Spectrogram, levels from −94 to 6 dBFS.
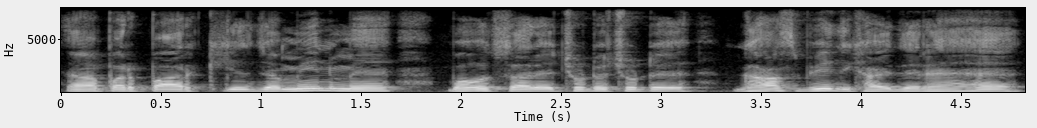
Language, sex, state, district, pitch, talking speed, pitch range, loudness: Hindi, male, Jharkhand, Garhwa, 155 Hz, 200 wpm, 150-165 Hz, -13 LUFS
